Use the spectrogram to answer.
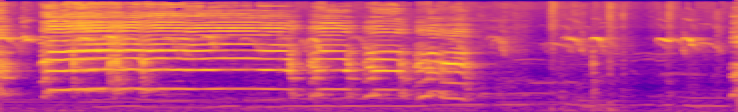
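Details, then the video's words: Native Solok singing rooster of the Kokok Balenggek breed, farm-bred in Solok city, Indonesia, delivers a rich crow of about three seconds, a chain of many short rising-and-falling stepped syllables, with light bird twitters after. "Ayam kukuak balenggek ayam penyanyi asli solok"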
